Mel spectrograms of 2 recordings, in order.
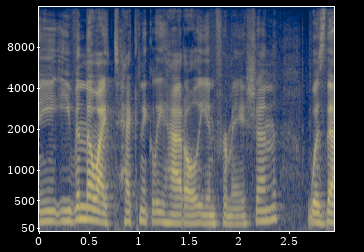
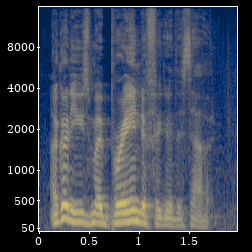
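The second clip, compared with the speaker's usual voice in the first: cheesy TV commercial announcer-style delivery. Quoting a line the way a remembered commercial said it: imitating a commercial's voice. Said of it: "I do that voice every time I say that because of that stupid commercial".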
